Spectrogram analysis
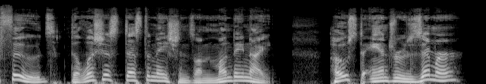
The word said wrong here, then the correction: Zimmern: Zimmern, is that how you say it? I always thought it was Zimmerman. Andrew Zimmern will take a tour of Cincinnati's culinary icons on the upcoming episode.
